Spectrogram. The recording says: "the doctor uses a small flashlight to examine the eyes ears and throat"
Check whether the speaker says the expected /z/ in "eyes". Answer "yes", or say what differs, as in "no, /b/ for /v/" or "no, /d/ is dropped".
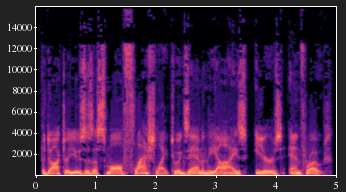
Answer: yes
